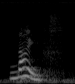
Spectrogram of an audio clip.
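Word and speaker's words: knife: नाइफ. अब नाइफ के अंदर हमें पता है कि हम के को साइलेंट रखते हैं.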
